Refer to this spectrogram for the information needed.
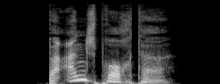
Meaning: inflection of beansprucht: 1. strong/mixed nominative masculine singular 2. strong genitive/dative feminine singular 3. strong genitive plural
- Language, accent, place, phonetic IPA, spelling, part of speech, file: German, Germany, Berlin, [bəˈʔanʃpʁʊxtɐ], beanspruchter, adjective, De-beanspruchter.ogg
